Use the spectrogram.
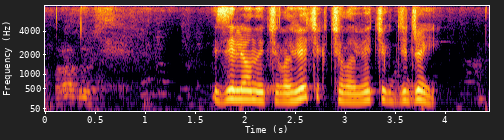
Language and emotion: Russian, positive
